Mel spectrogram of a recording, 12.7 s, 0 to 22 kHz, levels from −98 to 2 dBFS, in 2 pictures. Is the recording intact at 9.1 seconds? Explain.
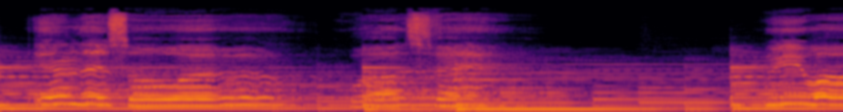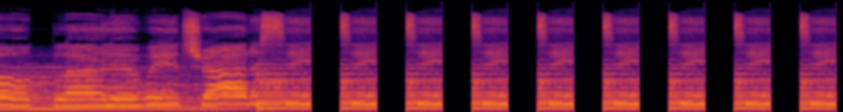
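No. From 8.65 s to the end of the clip, playback has likely stalled and keeps retrying, a stutter with silent gaps. Each retry replays the same 267 ms fragment, then runs dry for about 226 ms of dead silence, so the burst returns every 492 ms, eight times in a row. At 9.1 s you hear that looping fragment or the empty gap between repeats. The audio that belonged there is lost, not delayed.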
